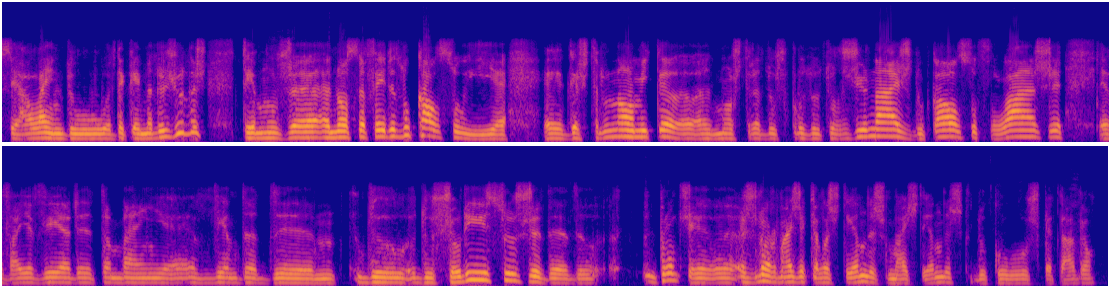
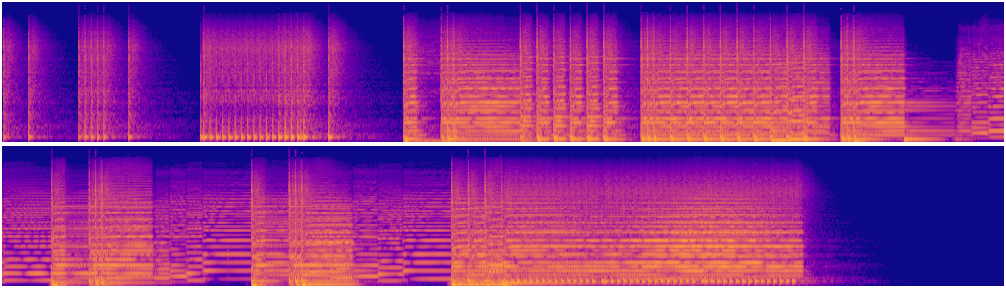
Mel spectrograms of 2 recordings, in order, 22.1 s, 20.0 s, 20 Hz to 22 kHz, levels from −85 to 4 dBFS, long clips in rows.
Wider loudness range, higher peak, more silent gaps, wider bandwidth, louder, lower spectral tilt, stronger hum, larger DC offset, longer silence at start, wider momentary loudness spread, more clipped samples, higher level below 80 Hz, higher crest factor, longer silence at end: about the same, 5 LU vs 5 LU; second, -6 dBFS vs 0 dBFS; neither; second, 7.8 kHz vs 19 kHz; second, -22 LUFS vs -18 LUFS; first, -7 dB/octave vs -4 dB/octave; neither; neither; about the same, 0 s vs 0 s; about the same, 12 LU vs 12 LU; neither; second, -56 dBFS vs -30 dBFS; about the same, 16 dB vs 18 dB; second, 0.15 s vs 1.95 s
